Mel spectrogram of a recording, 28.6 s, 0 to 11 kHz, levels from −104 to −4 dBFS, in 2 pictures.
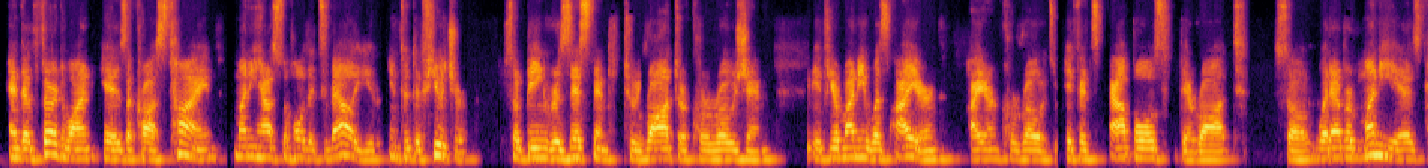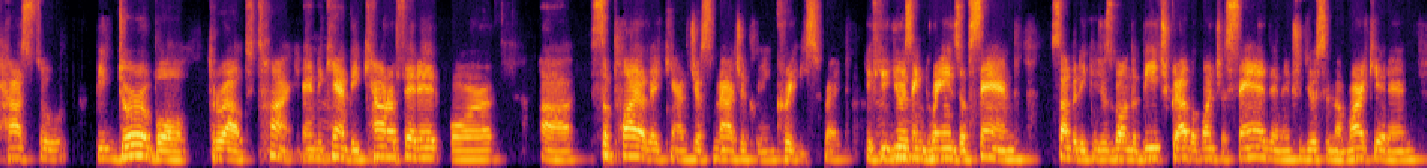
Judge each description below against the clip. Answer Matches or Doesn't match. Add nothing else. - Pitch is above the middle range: Doesn't match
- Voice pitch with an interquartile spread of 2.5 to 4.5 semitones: Matches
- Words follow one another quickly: Doesn't match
